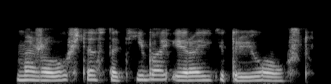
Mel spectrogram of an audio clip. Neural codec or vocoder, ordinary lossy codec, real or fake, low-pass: vocoder, 22.05 kHz, 80 mel bands, HiFi-GAN; Opus, 64 kbps; fake; 5.4 kHz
